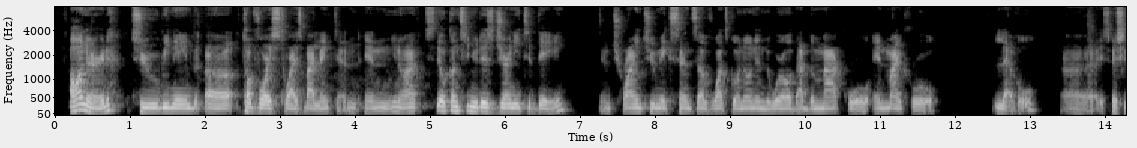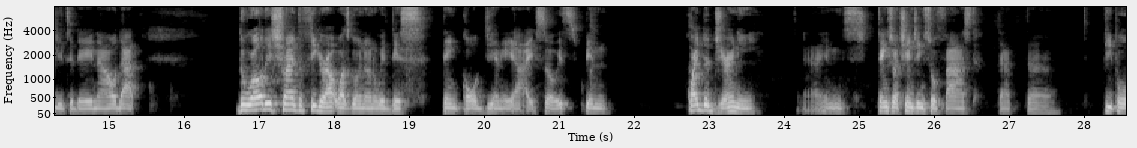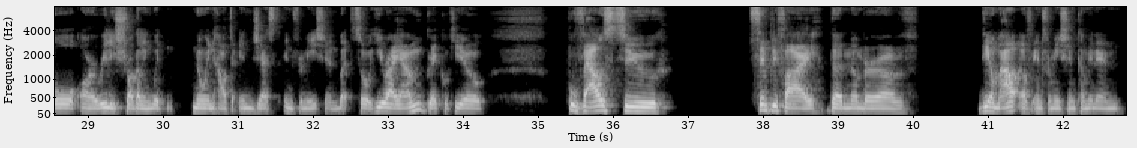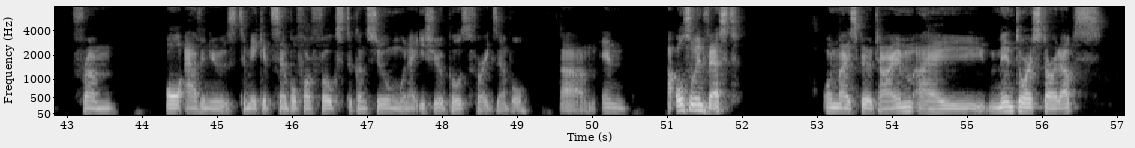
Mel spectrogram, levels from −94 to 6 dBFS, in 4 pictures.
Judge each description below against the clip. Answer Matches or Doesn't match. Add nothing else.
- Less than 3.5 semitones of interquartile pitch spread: Matches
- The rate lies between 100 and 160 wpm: Matches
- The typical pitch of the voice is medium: Doesn't match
